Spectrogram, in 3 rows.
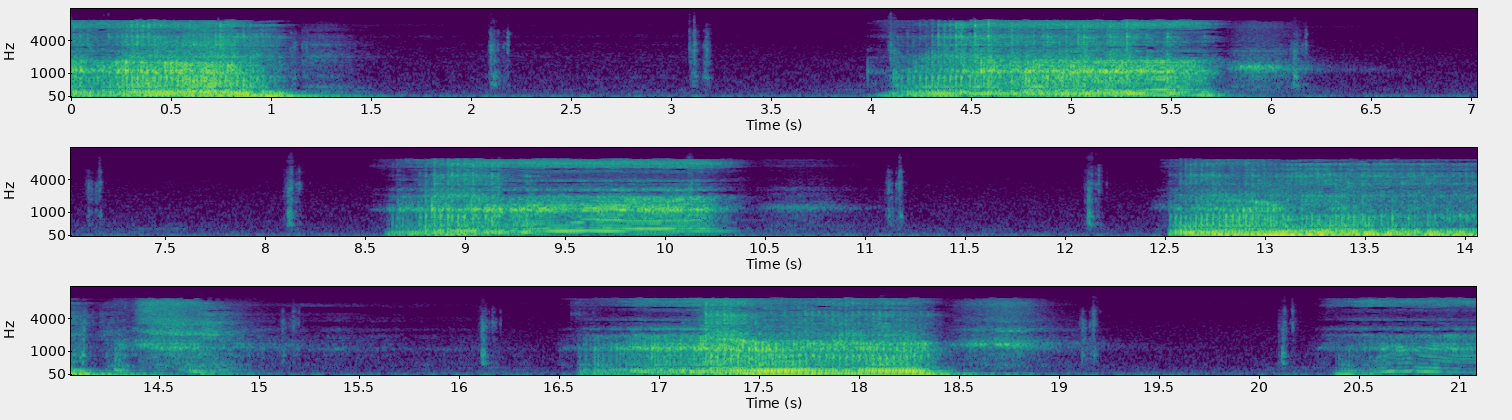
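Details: Molly, sound asleep at night, with loud, rough snores on each breath about every four seconds and quiet gaps between, roughly 14 breaths a minute: snoring.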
